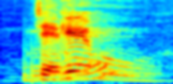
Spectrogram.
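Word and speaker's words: ゲーム: Yeah, it's Gemu. actually Yes, the U is silent in no. Japanese. The way it it's feels written, it's like. actually kind of stretched out. It's like game, Gemu.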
